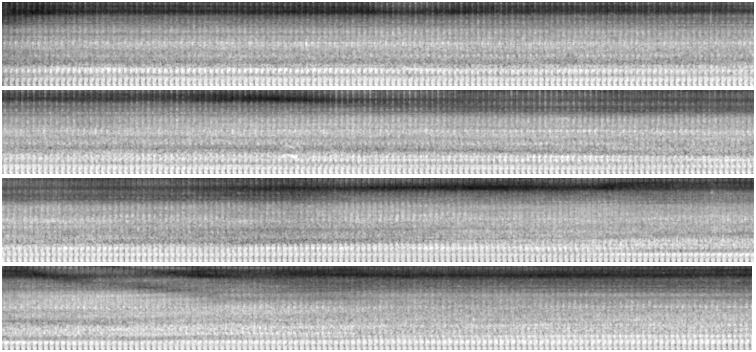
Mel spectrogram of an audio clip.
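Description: Walk-behind power tiller's engine running steadily as the machine works a flooded paddy field, puddling the soil for planting.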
